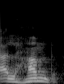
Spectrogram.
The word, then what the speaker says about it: الحمد: حمد اللہ کے لیے۔ آپ کہتے ہیں الحمد، اکثر لوگ تلفظ ادا نہیں کرتے، ہا نہیں کہتے، ہے کہہ دیتے ہیں الحمدللہ، اس کا معنی چینج ہو گیا، کفر آ گیا، نماز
